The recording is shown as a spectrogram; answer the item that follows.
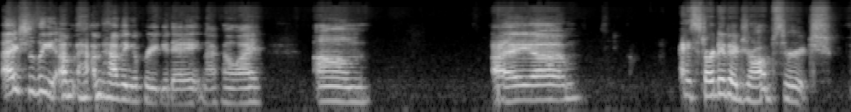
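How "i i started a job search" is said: slow voice breaking mid-line. Chatting about their day, voice cracking. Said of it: "my voice cracked".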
